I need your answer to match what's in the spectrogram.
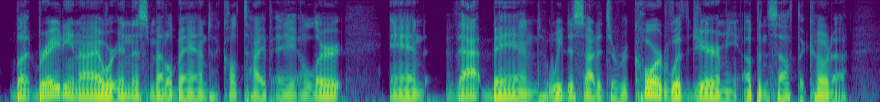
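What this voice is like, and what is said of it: Stuffy, congested voice. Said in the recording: “I have a cold. I've been sick for the last week ... sorry if I sound a little stuffy.”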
